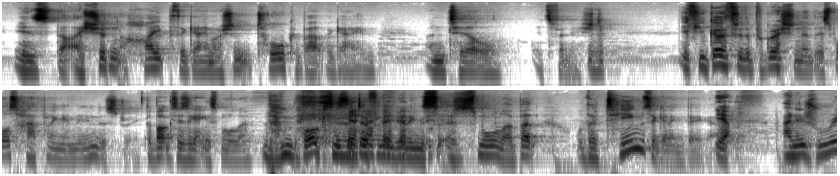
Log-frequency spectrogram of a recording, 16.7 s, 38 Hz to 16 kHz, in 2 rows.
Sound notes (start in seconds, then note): 11.0 laughs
